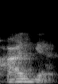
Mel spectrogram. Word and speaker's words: Heidegger: Acho que muitos já ouviram falar em Heidegger, né? Ou Heidegger, como alguns falam, que é a pronúncia correta, alemã.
